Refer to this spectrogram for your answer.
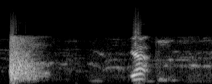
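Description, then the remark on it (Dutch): A loud, sharp balloon pop with a short fading tail, followed about a second later by a second sharp burst, as balloons pop one after another. Faint voices murmur in the background. “De ene naar de andere knalt hier. Ah, je hoort het.”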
